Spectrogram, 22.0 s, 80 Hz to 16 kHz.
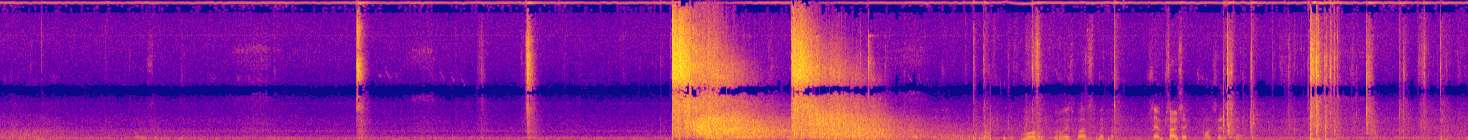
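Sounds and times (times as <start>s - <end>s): steady low hum: 0.0s - 22.0s
gunshots echoing: 10.1s - 15.3s.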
